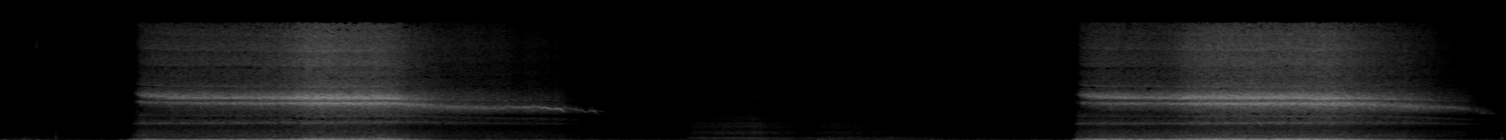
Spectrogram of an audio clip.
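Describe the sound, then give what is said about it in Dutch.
Two long, loud breaths blown out through a relaxed, wider-open mouth with a hissing F sound, each swelling from soft to hard to soft, separated by a soft, quiet inhale through the nose, demonstrating a breathing exercise. “Zoals je hoort, adem ik uit door mijn mond met een F. En adem ik weer in door mijn neus.”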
